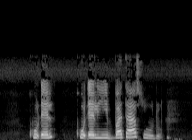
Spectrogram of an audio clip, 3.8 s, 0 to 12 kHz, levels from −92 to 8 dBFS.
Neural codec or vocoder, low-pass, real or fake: none; 7.2 kHz; real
